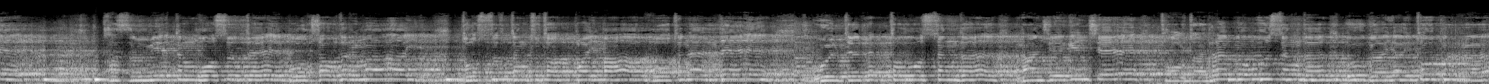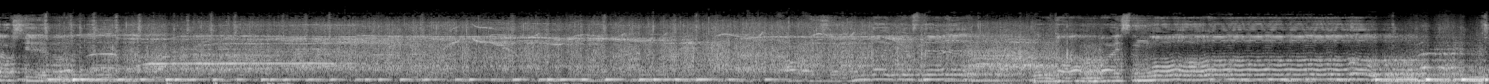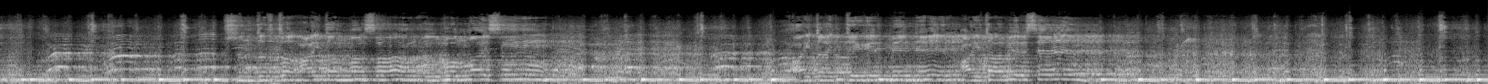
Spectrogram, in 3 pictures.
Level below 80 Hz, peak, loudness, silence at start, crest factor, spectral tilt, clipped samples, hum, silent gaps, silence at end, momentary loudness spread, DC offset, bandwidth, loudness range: -36 dBFS; 0 dBFS; -14 LUFS; 0 s; 14 dB; -4 dB/octave; under 0.1%; none; none; 0 s; 3 LU; under 0.1%; 12 kHz; 2 LU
